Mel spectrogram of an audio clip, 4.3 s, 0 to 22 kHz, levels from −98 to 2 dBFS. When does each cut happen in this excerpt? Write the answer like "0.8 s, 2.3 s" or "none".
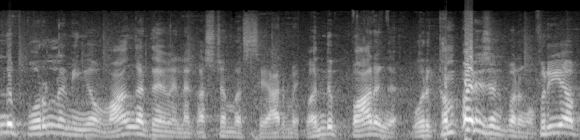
2.2 s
